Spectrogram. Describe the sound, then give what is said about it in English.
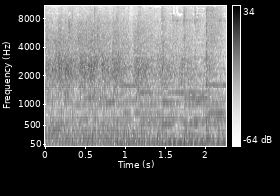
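A church audience applauds those who received Christ that day in a steady, dense wash of many hands clapping together, with sustained musical tones playing underneath the whole time. “Church, would you go ahead and give a hand clap for those that received Christ today?”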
